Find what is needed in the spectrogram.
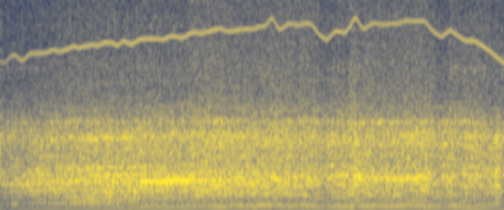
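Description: Citroën Saxo rally car's engine heard from inside the cabin, running hard at high revs with no gearchange. Its pitch creeps up over the first couple of seconds, then holds steady.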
